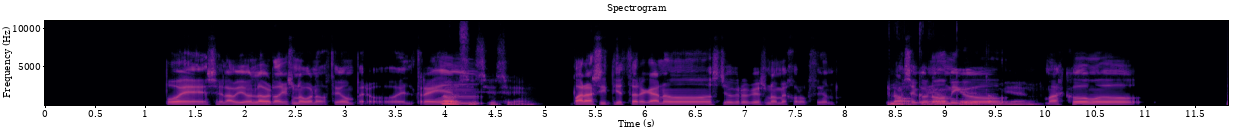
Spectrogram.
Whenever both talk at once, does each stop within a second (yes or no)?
no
